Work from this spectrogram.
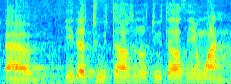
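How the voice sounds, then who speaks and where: A man's voice: on the high side, brisk, a little mellow. Man guest telling his story earnestly, restarts a lot, long room reverb, bit of hiss. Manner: earnest, with restarts and thanks to God's grace. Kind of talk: telling his life story on a talk show. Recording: reverberant studio, faint background noise.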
